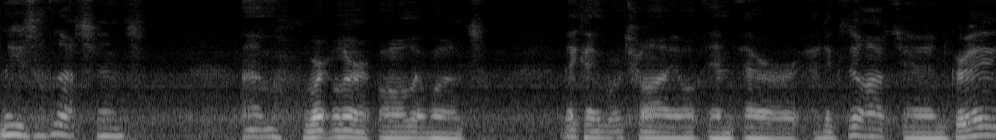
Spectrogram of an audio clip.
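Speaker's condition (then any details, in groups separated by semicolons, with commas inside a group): Bell's palsy; severe left-sided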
